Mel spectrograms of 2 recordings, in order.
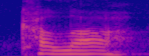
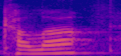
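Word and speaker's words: כלה: How do you say bride? Kala. Kala is the bride. Did you know that? Kala.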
